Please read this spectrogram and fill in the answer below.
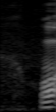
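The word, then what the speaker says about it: を: Wo atau o nanti dibacanya wo atau o ya.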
